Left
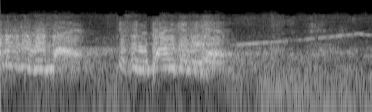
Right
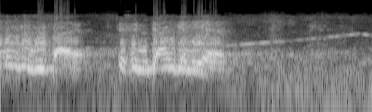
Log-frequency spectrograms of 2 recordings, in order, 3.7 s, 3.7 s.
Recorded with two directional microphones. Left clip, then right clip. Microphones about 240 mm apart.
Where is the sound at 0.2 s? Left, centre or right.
Right.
